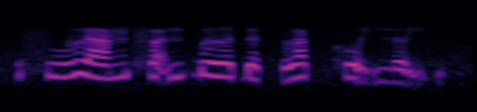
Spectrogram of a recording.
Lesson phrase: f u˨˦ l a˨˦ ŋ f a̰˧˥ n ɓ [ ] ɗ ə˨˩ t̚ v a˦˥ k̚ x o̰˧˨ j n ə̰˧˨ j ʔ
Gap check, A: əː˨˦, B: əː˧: B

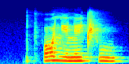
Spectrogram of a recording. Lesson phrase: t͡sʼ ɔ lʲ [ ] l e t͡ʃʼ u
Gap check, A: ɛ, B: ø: A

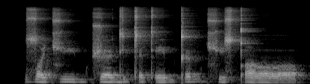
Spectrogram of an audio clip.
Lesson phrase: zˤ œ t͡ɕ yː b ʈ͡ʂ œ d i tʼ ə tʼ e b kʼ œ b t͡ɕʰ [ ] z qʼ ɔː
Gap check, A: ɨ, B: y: B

